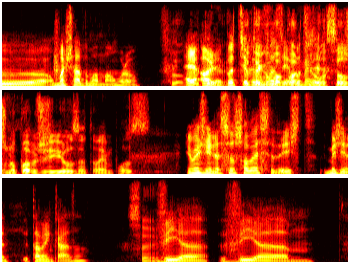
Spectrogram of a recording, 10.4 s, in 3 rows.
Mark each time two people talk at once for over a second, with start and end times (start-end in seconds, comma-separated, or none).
1.8-3.5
